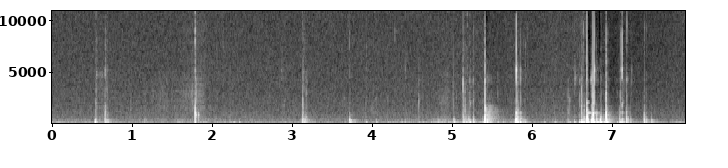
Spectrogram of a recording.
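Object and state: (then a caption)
Bar of soap being cut and scraped. A utility knife blade cuts and scrapes thin slices off the surface of a solid, dark grey translucent soap bar held in the hand. Short, dull, low scraping snaps come scattered at first, then more often and louder toward the end with a dense cluster of cuts, each dying away almost instantly.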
